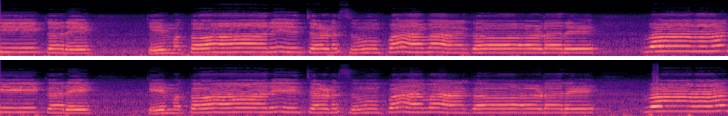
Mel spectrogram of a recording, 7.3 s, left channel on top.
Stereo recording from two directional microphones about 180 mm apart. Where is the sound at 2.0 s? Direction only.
30° left (ahead or behind).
